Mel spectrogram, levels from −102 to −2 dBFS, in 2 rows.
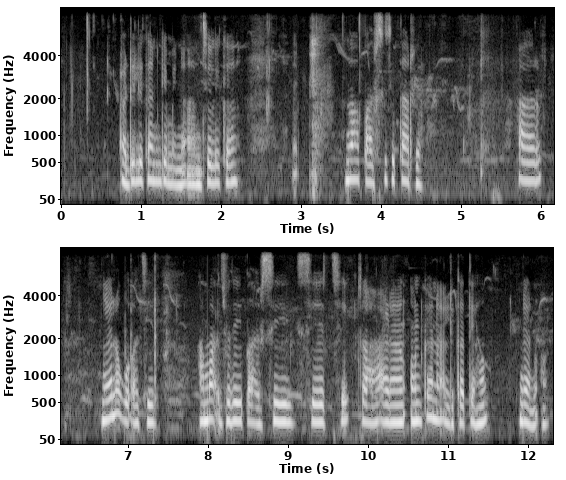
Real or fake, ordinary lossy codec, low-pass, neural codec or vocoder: real; none; 7.2 kHz; none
